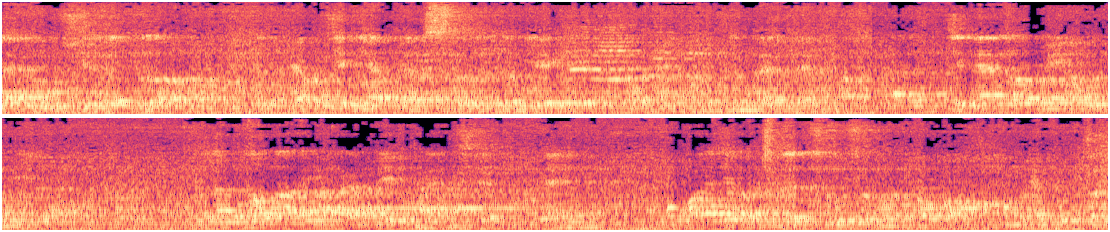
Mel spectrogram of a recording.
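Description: A middle-aged man speaks with animation into a microphone over loudspeakers.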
